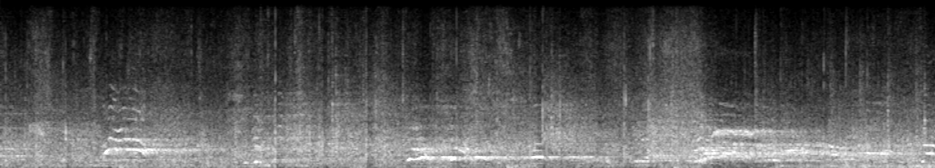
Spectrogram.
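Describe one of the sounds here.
Hockey sticks click against a puck.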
